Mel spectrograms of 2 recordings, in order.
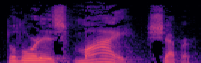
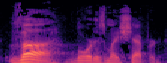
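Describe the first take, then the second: First: The stress falls on "my". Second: The stress falls on "The".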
